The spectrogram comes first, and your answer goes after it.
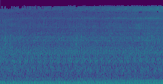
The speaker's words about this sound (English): I hate that motor noise.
